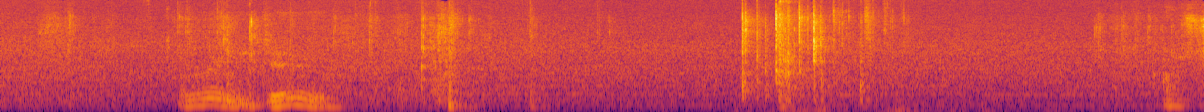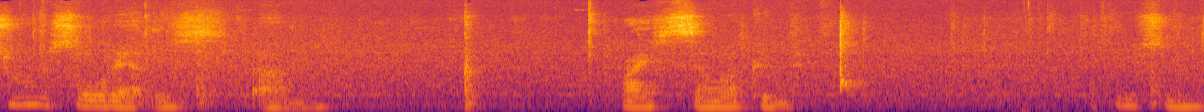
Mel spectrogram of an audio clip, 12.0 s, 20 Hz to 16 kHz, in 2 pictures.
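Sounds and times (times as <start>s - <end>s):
small hard items clattering: 3.7s - 4.5s.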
